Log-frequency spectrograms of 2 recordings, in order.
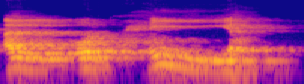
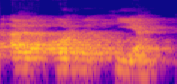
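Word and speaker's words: الأضحية: Jadi kata atau kalimat udhiah ya itu bertasydid. Jadi dibacanya aludhiyah ya bukan al-udhiah tapi aludhiyah.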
